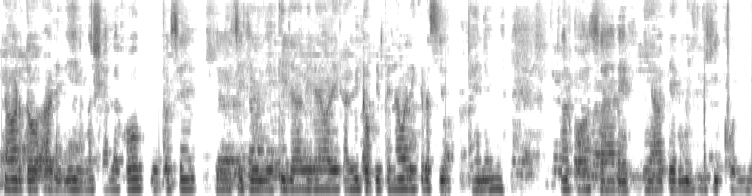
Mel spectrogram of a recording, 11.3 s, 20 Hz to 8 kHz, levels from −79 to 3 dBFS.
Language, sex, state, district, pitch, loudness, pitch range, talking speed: Hindi, male, Bihar, Darbhanga, 145 Hz, -26 LUFS, 140-150 Hz, 175 wpm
